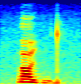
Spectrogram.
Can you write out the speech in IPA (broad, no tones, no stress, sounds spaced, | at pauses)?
ɾ a i̯ ɓ u d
